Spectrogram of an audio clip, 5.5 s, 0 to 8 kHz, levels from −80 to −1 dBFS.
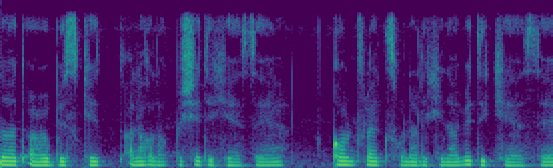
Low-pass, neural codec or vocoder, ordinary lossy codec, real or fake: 7.2 kHz; none; none; real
